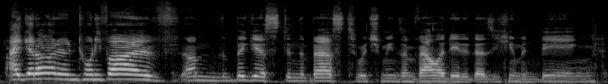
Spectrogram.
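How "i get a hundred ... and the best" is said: boastful voice. Pretend. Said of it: "and then I'll be like".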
